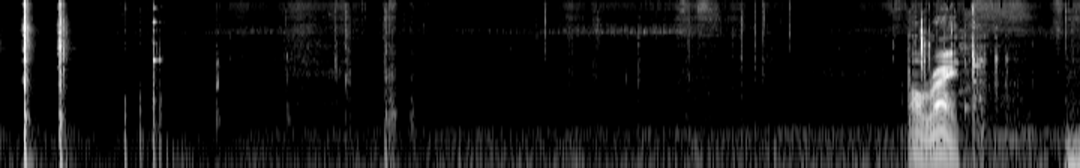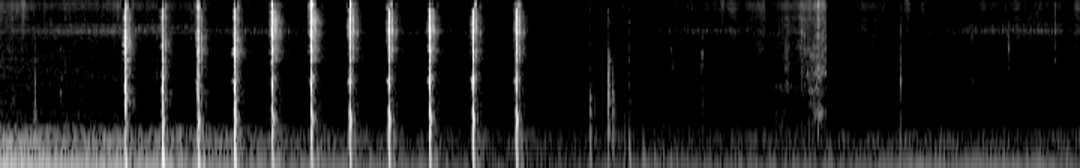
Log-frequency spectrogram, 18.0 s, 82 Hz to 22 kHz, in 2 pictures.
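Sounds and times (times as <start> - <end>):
low rumble: 8.8 - 15.3.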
